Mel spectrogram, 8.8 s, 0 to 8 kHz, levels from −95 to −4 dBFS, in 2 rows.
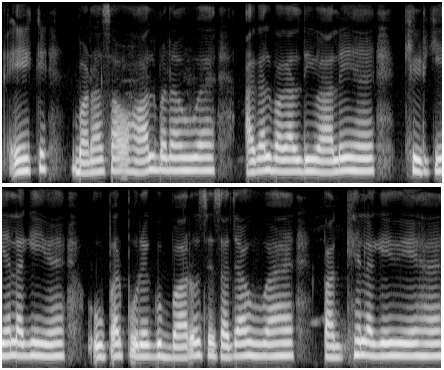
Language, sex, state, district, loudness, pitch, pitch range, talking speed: Hindi, female, Bihar, Darbhanga, -18 LUFS, 205 Hz, 195-210 Hz, 165 wpm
